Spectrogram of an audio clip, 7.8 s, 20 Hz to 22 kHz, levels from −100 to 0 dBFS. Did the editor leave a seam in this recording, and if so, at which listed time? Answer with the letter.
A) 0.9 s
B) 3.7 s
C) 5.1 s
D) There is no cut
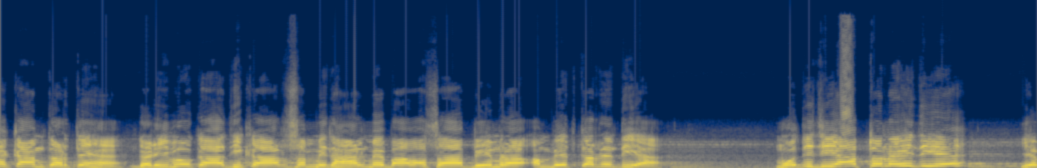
A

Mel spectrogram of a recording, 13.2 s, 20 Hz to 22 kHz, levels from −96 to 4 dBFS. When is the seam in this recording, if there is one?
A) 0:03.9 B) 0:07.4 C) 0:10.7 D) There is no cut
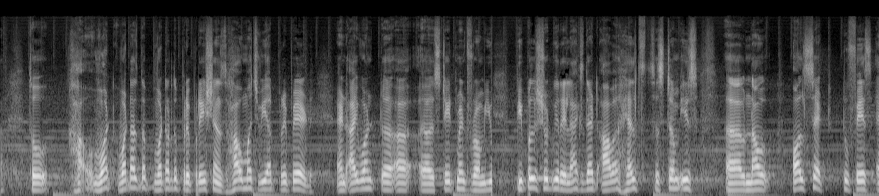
B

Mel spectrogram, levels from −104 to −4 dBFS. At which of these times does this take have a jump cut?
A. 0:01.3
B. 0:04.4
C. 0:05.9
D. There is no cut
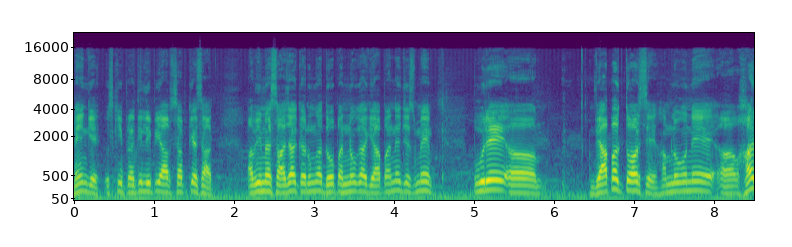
D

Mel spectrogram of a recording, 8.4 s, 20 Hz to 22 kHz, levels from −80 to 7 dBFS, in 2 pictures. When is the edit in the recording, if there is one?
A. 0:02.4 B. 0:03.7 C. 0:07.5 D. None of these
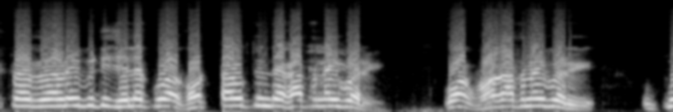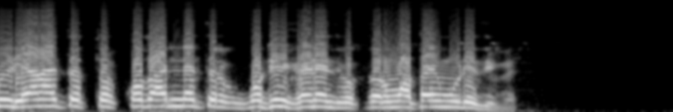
D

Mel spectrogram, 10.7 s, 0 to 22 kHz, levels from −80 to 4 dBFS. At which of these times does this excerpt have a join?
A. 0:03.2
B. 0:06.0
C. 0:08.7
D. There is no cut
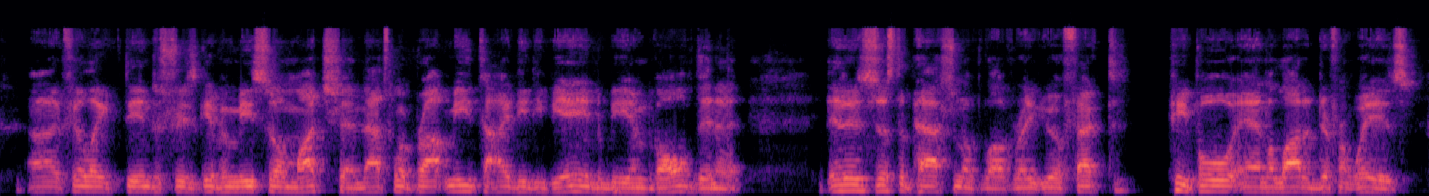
B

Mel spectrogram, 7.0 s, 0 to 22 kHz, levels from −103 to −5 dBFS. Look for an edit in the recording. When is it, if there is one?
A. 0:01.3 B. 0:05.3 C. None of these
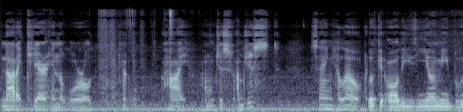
B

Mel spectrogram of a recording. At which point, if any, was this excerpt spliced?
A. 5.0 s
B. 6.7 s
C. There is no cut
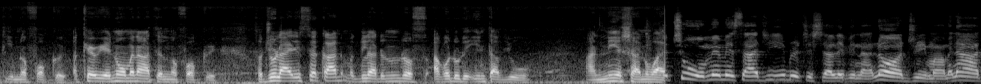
B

